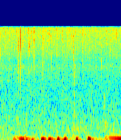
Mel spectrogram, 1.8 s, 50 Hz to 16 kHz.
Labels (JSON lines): {"label": "biophony", "recorder": "SoundTrap 300"}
